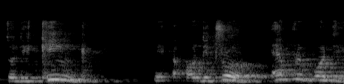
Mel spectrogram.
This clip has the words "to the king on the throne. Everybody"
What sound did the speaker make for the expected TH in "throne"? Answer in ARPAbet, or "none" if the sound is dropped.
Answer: T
